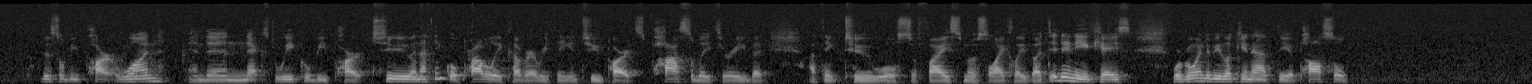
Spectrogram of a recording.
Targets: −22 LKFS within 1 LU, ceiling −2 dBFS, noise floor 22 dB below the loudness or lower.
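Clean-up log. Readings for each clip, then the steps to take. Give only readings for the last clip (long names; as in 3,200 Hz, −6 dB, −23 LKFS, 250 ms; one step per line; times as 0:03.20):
background noise floor −45 dBFS; target noise floor −53 dBFS; integrated loudness −30.5 LKFS; sample peak −14.5 dBFS; target loudness −22.0 LKFS
→ broadband denoise 8 dB, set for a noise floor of −45 dBFS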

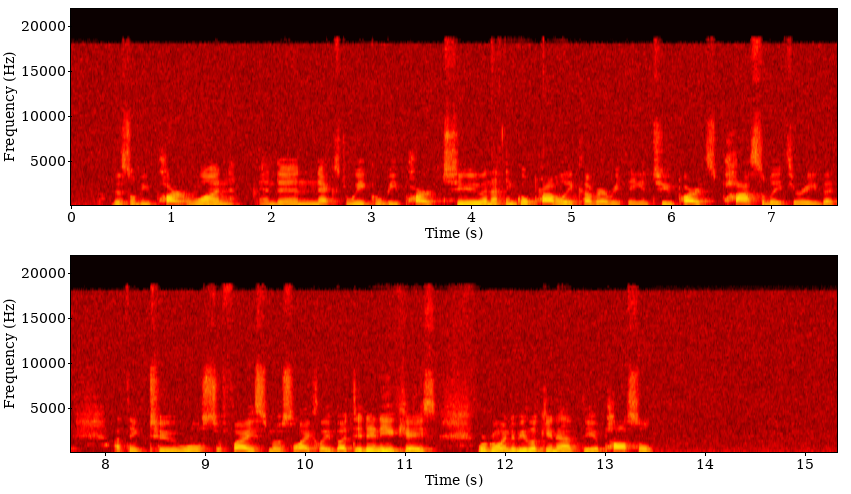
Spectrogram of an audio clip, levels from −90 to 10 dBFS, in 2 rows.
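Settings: background noise floor −52 dBFS; target noise floor −53 dBFS
→ broadband denoise 6 dB, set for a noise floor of −52 dBFS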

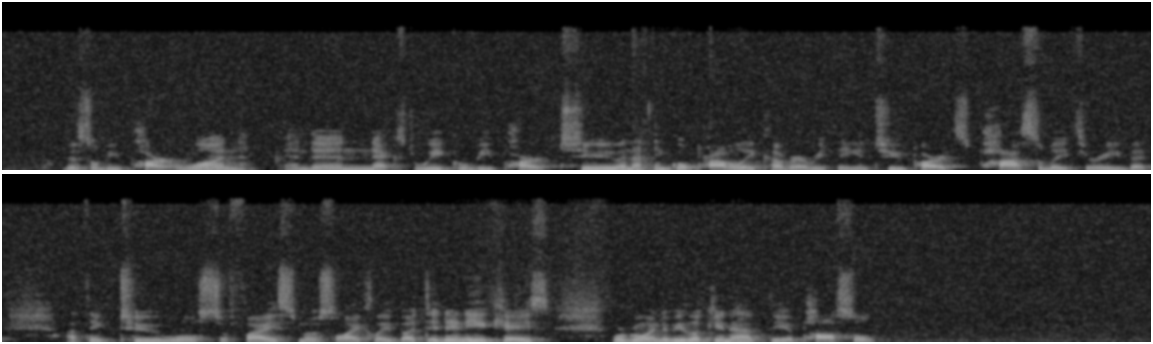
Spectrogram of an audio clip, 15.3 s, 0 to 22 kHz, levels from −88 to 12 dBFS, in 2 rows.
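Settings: background noise floor −56 dBFS; integrated loudness −31.0 LKFS; sample peak −14.5 dBFS; target loudness −22.0 LKFS
→ level +9 dB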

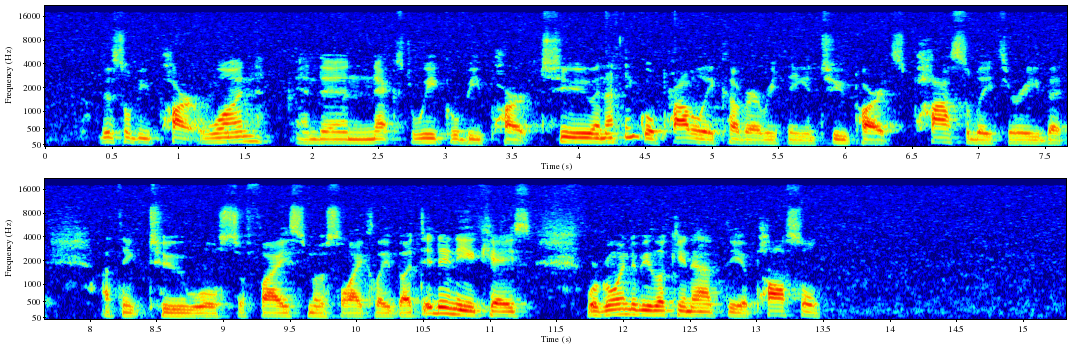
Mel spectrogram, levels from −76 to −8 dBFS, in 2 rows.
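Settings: integrated loudness −22.0 LKFS; sample peak −5.5 dBFS; background noise floor −47 dBFS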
